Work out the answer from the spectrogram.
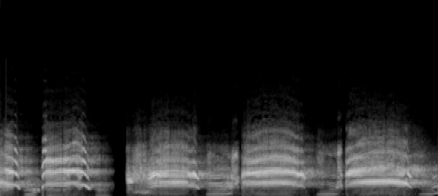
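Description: Monkey screaming: a series of high-pitched screams, each about a second long, with short breaks between them.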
